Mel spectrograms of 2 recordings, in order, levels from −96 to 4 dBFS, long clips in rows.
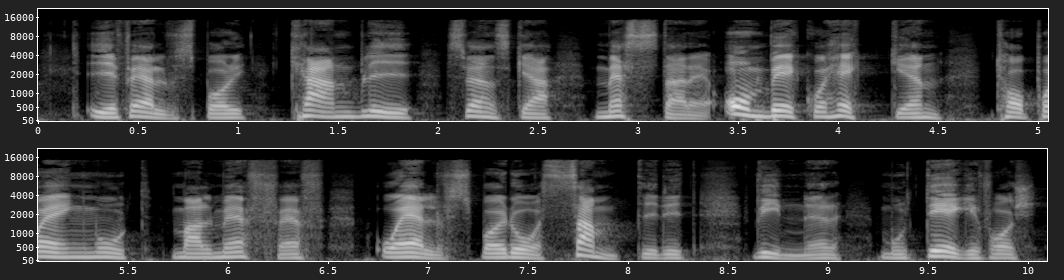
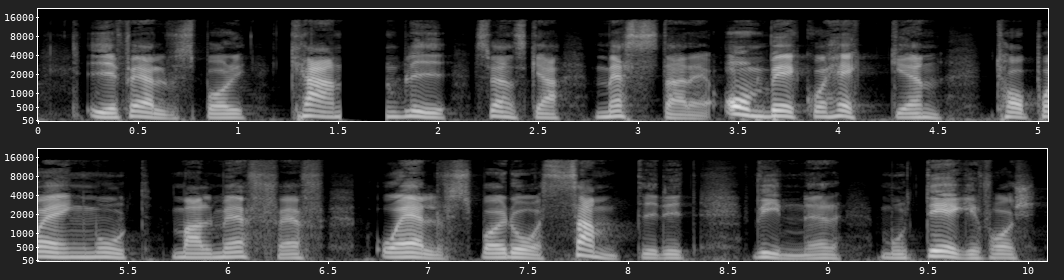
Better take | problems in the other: first | audio freezing; at 1.5 s

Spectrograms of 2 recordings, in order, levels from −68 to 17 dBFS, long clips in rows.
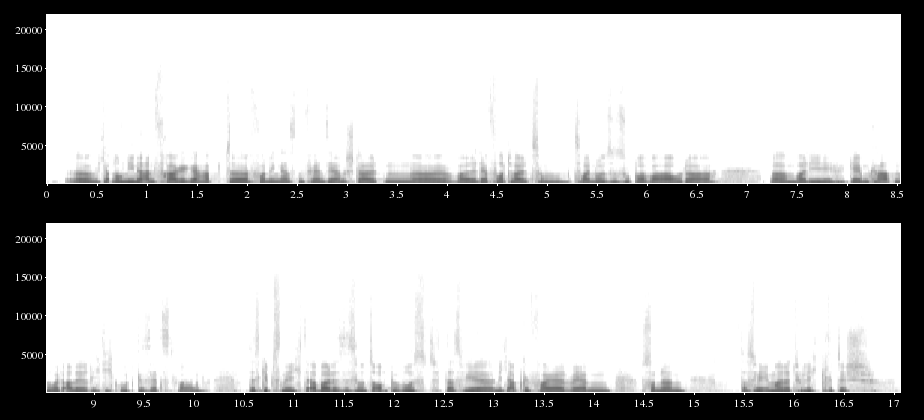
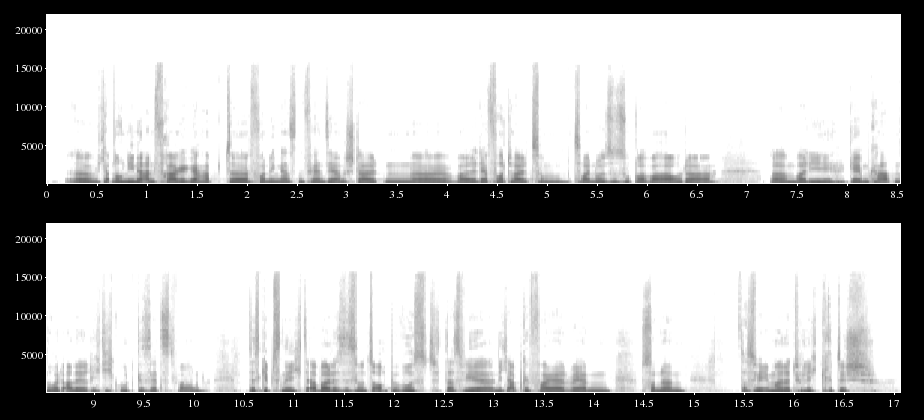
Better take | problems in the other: second | muffled; very; fading above 2.5 kHz

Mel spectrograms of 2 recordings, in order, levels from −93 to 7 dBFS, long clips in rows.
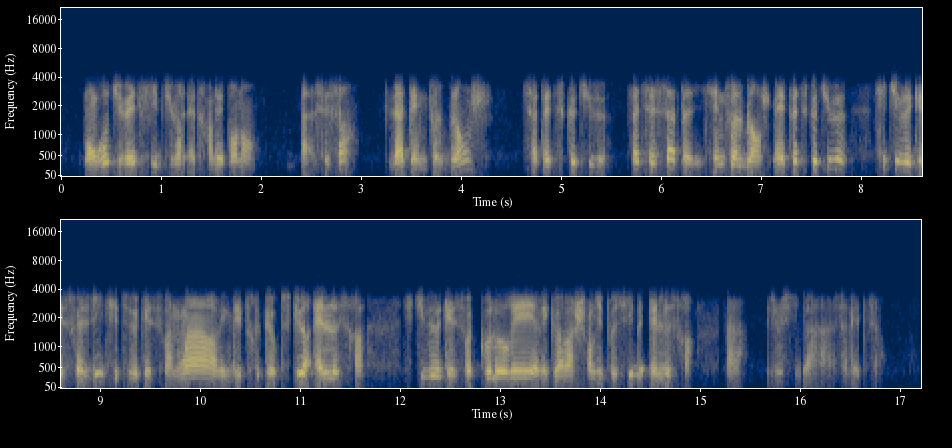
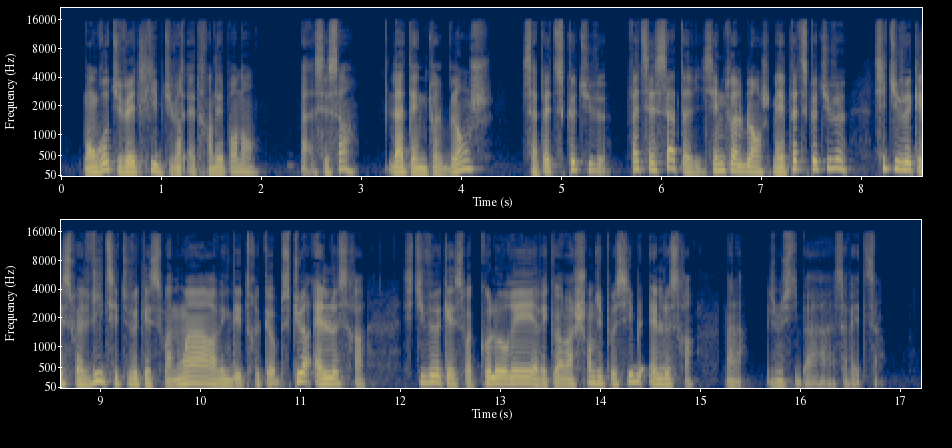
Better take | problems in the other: second | phone-call audio; poor line

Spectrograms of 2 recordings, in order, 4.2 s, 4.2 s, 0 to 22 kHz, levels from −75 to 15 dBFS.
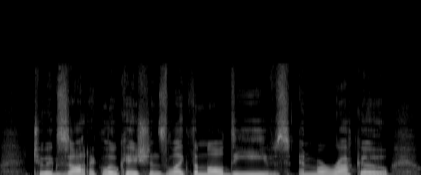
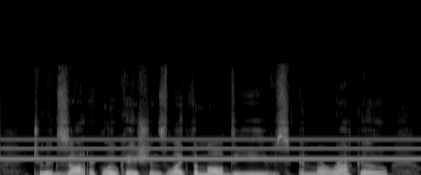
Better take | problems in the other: first | high-pitched whine; loud; throughout; 2 kHz, 7 dB below the speech

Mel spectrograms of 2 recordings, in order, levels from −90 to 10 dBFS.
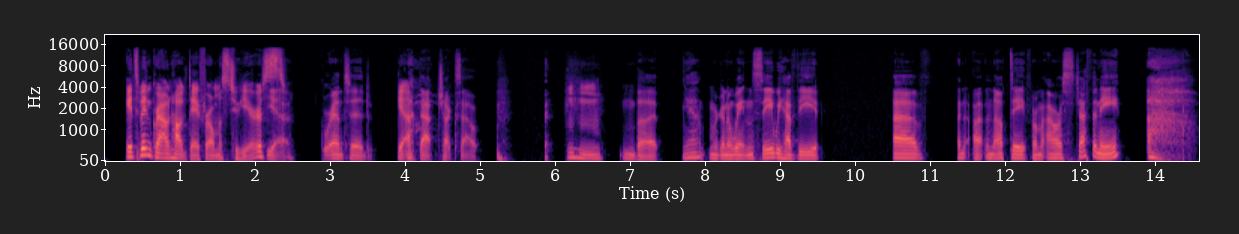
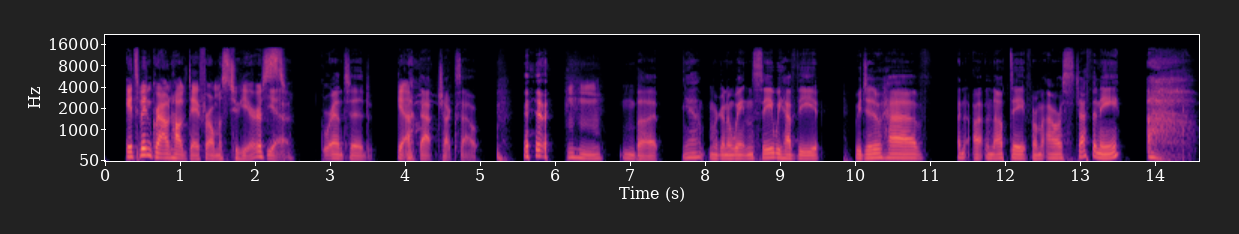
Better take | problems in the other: second | audio cutting out; at 5.5 s and at 9.5 s for 1 s

